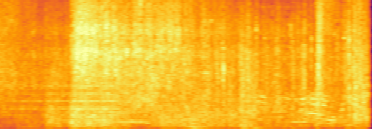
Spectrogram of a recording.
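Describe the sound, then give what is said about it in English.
Cannon blasts and gunfire roar across an American Civil War battlefield between Union and Confederate troops: a heavy booming blast, then sustained rumbling noise, and another sharp blast near the end. “while all around them their comrades in arms are felled by flying bullets and thrown into the air by cannon blasts.”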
